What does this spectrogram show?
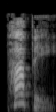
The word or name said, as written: poppy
